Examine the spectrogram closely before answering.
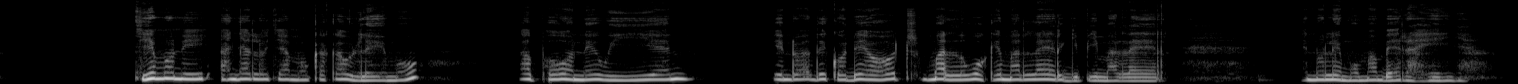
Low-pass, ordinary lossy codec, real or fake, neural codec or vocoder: none; none; real; none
